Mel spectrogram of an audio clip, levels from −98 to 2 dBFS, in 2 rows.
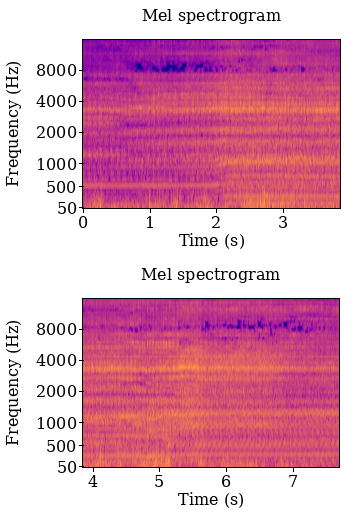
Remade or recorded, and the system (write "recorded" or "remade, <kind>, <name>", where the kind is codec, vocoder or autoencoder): recorded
